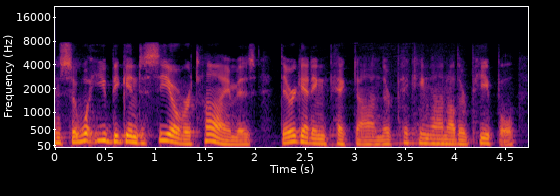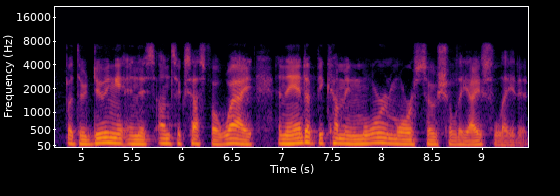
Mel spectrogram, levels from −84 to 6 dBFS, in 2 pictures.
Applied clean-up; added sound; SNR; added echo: neural mask model RNNoise.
